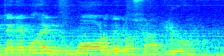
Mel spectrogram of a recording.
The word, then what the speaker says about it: Fabliaux: sí, que se lee Fabliaux, esa es la pronunciación, Fabliaux, Fabliaux.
